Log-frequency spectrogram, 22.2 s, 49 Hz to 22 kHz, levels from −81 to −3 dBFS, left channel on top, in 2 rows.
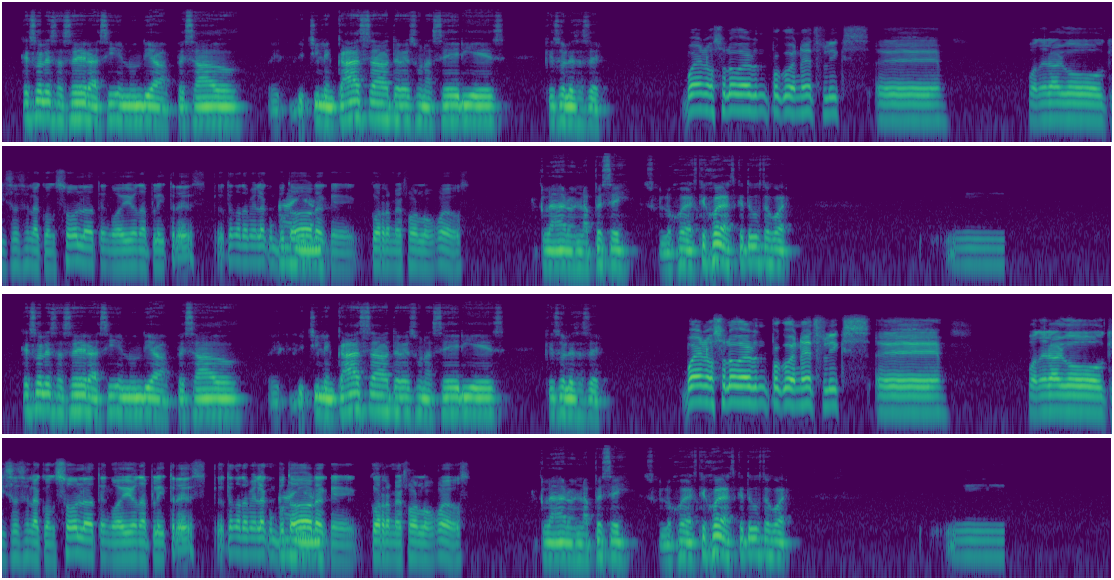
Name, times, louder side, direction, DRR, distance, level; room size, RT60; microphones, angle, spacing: voice 1, 0.2-5.0 5.4-6.1 13.9-14.3 16.5-19.0, equal, 5° left, 0.3 m, -30 dB
voice 2, 6.8-9.5 10.3-15.8 20.5-21.1, right 4 dB, 55° right, 1.2 m, -30 dB
head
